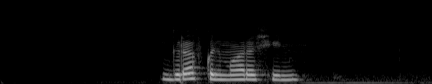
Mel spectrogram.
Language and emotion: Russian, neutral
